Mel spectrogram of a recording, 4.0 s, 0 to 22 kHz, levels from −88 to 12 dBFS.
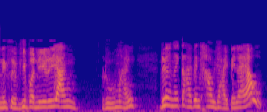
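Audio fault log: Throughout, AAC compression: the speech sounds dull and muffled, with nothing above 5 kHz, and sibilants and held vowels carry a warbling, fizzy smear. This is likely heavy AAC-LC coding. With too few bits to spend, the encoder lowers its cut-off and coarsely quantises the remaining frequency lines frame by frame, leaving gaps in the spectrum that come and go. The depth of the damage points to a very low bitrate, around 12 kbps.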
